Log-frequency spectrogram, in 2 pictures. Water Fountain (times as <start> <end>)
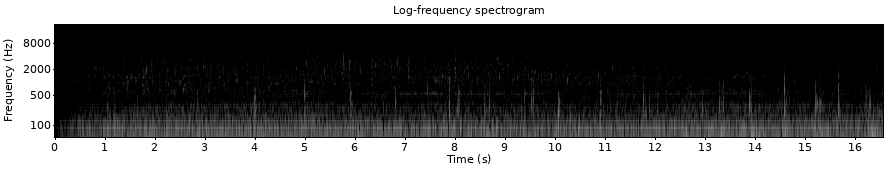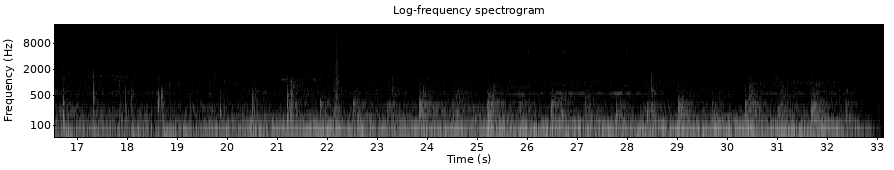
0.1 14.2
